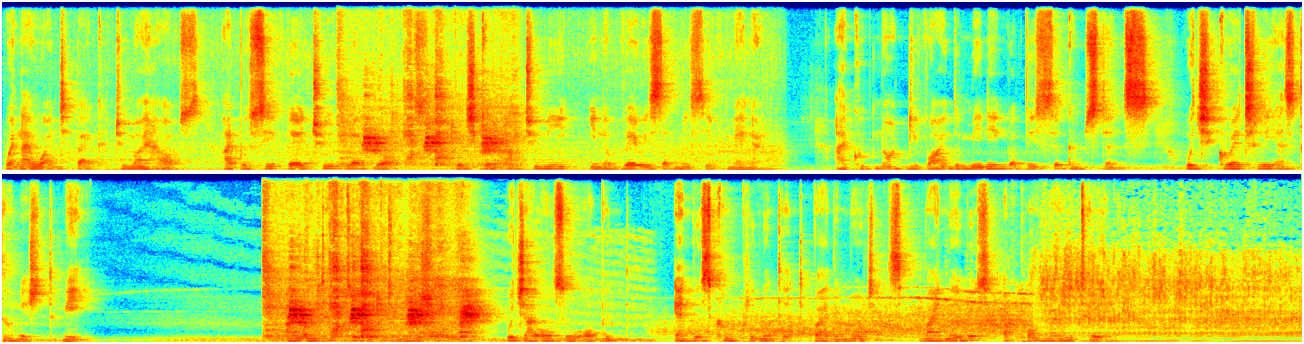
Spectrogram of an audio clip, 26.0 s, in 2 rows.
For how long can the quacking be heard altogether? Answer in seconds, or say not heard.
4 s.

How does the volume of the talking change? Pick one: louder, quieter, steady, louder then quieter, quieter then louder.
steady.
